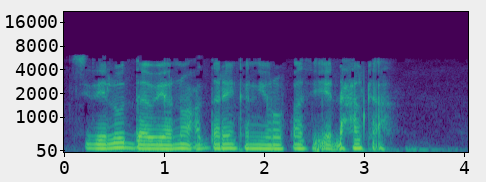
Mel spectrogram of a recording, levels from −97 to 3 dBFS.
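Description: Throughout the speech, the likely cause is heavy MP2 compression at a bitrate low enough to fit around 32 kbps. Starved of bits, the encoder shuts off its upper sub-bands entirely, so nothing survives above 6.1 kHz, and the bands it keeps are coarsely quantised and drop in and out. The result is a dull, muffled sound carrying a gurgling, granular distortion that stays present from start to finish.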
